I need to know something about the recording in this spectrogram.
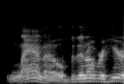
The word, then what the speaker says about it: Llano: Okay, so yes, if you were pronouncing it in Spanish, it would be llano, but it's actually Lano.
